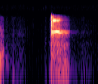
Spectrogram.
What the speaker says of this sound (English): So I'm going to use my little chimes.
